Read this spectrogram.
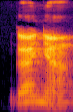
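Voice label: "ganyang", Malay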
